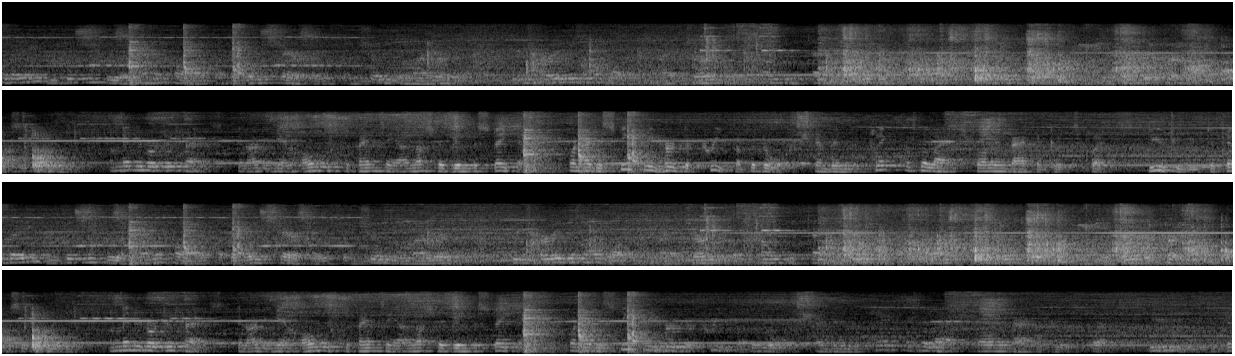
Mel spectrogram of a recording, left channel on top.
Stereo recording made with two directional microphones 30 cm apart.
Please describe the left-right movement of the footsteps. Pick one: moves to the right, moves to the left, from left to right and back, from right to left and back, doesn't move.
moves to the right.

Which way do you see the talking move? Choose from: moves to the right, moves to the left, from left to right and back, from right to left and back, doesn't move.
moves to the left.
